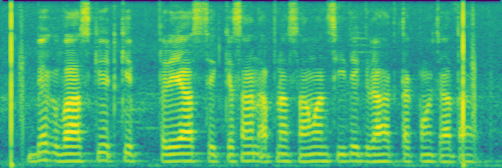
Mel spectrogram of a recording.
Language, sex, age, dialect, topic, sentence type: Hindi, male, 18-24, Awadhi Bundeli, agriculture, statement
